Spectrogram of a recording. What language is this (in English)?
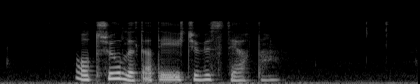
Faroese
